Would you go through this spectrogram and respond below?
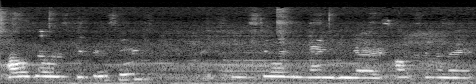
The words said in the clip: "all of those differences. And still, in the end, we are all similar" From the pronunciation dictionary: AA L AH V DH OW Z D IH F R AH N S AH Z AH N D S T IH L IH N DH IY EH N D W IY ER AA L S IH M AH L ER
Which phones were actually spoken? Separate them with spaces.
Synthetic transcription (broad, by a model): AA L DH OW Z D IH F R AH N S AH Z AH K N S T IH IH N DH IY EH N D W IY ER AA L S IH M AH L ER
